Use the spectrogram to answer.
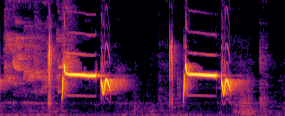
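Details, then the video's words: Ash tailorbird song used as a lure for other tailorbirds: two identical phrases, each a sharp click, a long bright steady whistle, then a short buzzy lower note, separated by about a second of silence. "PRENJAK GACOR pancingan burung prenjak lain"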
